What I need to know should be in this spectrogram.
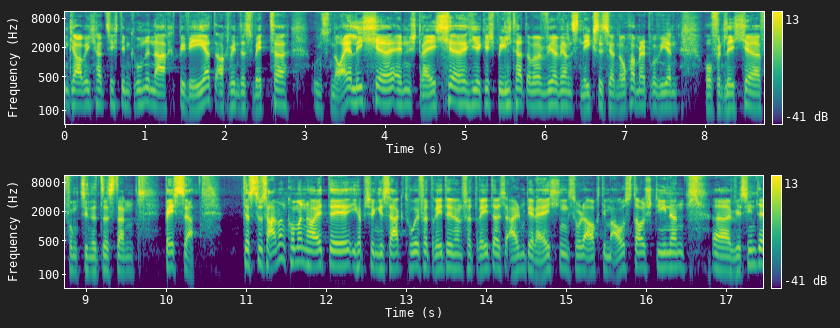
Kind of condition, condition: setting, busy venue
